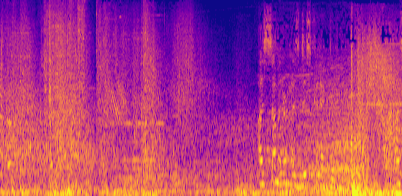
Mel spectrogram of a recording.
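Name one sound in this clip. Spells and attacks whoosh and crackle in a game.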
